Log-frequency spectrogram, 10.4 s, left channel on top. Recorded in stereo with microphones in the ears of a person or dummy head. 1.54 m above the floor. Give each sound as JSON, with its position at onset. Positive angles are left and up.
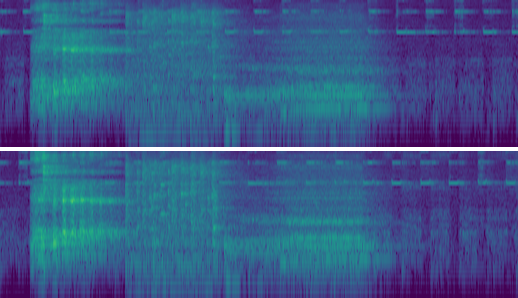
{"t": 0.6, "sound": "laughter", "side_deg": -85, "distance_m": 1.2}
{"t": 2.5, "sound": "ticking", "side_deg": -35, "distance_m": 0.8}
{"t": 4.5, "sound": "a microwave", "side_deg": -85, "distance_m": 2.0}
